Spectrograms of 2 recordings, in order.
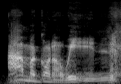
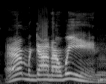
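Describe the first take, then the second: First: It is said in a normal voice. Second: It is said in a Waluigi impression voice.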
